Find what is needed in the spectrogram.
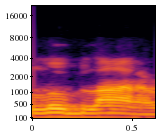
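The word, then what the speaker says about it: Ljubljana: in the name and the capital lublana rhymes with marijuana so already I love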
